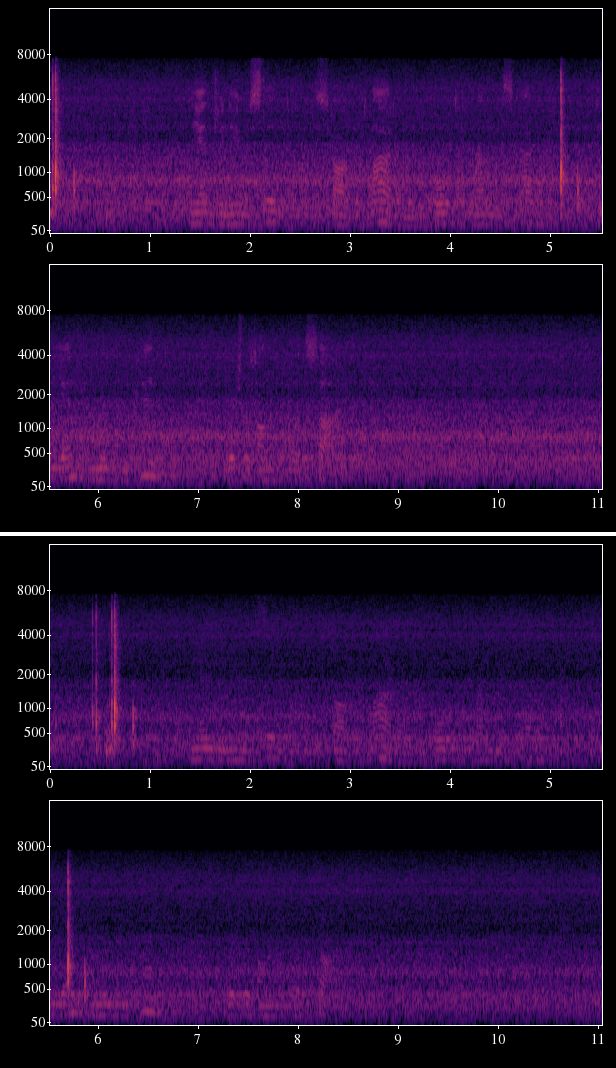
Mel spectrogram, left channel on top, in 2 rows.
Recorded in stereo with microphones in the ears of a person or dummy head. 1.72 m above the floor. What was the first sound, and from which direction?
A man speaking, 75° left (ahead or behind).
